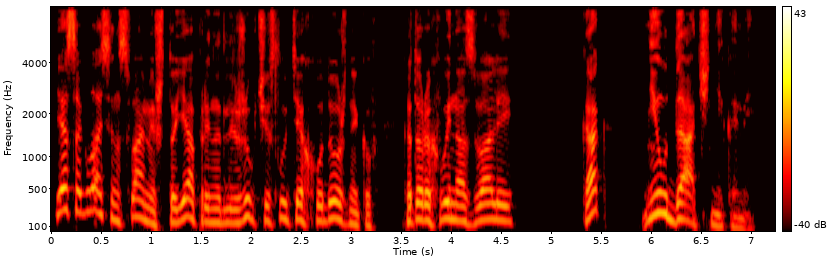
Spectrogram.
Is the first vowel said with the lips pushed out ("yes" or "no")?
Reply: no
